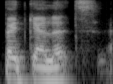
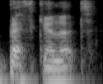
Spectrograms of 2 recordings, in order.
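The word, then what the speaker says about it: Beddgelert: There's a village in Wales, town in Wales even, called Bedgellert, as we say it in England, or as I've been corrected, it's apparently it's pronounced Bethgellert, even though it's got a double D in it.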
